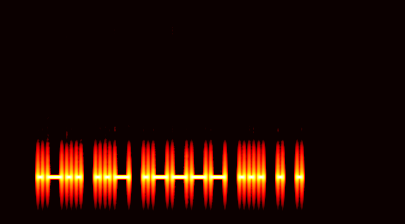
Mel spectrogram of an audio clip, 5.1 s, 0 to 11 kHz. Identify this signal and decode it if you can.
Morse code, heard as a keyed tone, about 20 wpm, 700 Hz. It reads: LU1SEE
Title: DXCC-100 Call Signs - 6 Characters - 20wpm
